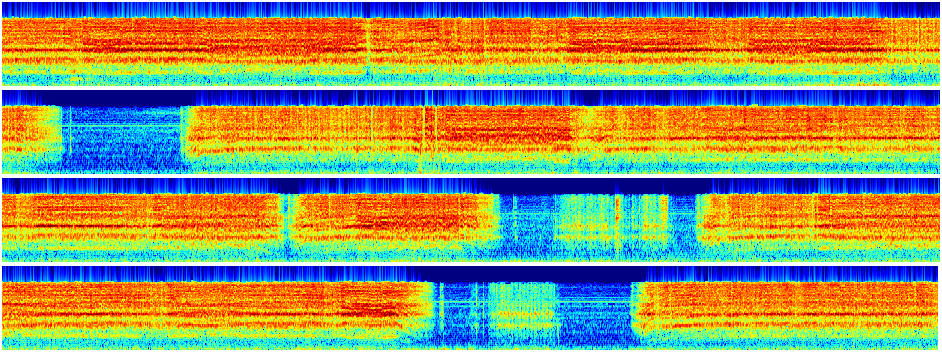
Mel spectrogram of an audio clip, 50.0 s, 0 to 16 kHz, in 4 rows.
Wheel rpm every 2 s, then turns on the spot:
160, 160, 160, 160, 160, 160, 60, 50, 160, 160, 140, 160, 160, 160, 100, 90, 20, 120, 160, 160, 160, 80, 10, 130, 160.
32-34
